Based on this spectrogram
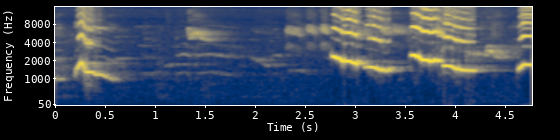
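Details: Silver-eared laughingthrush, a cage bird in daily song training, giving loud clear whistled phrases that rise then slide downward, with a few quieter notes between bursts.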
